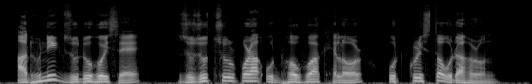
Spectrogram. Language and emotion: Assamese, neutral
